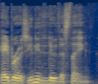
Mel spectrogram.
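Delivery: soft, bassy, plain straightforward delivery. Praising an actor's Nightwing performance, quoting his line to Bruce, imitating Nightwing's bass voice. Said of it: "put a little bass in his voice".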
